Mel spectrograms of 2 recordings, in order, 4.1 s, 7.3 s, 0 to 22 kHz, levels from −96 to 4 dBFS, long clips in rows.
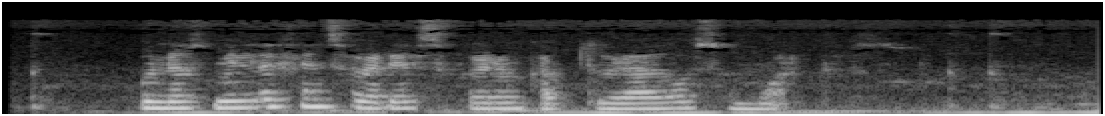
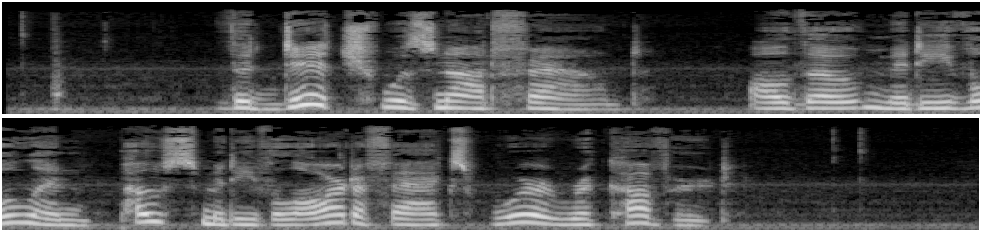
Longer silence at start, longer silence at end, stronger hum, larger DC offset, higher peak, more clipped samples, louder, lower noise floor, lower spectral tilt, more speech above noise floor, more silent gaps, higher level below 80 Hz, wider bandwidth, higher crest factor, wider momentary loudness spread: about the same, 0.1 s vs 0.2 s; second, 0 s vs 0.95 s; second, none vs 60 Hz at -45 dBFS; neither; second, -6 dBFS vs -2 dBFS; neither; second, -21 LUFS vs -18 LUFS; second, -45 dBFS vs -49 dBFS; first, -7 dB/octave vs -4.5 dB/octave; second, 25 dB vs 32 dB; neither; first, -34 dBFS vs -54 dBFS; second, 11.5 kHz vs 16.5 kHz; about the same, 16 dB vs 16 dB; first, 19 LU vs 9 LU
